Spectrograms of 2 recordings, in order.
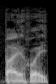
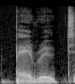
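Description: First: The name is said with a German pronunciation. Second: The name is said with an English pronunciation. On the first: "but it's Bayreuth in German" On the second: "Normally pronounced like Beirut in English"

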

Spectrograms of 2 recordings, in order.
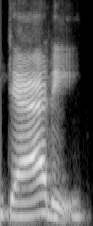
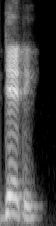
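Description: First: The first vowel sounds like 'a' in cat. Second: The first vowel sounds like 'i' in did. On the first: This is the usual pronunciation elsewhere. "They didn't say daddy" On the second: This is how people in that northern Georgia area say it. "They said diddy"

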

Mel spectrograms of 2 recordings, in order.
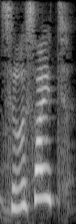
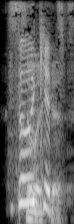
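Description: First: The last syllable sounds like 'site'. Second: The last syllable sounds like 'kate'. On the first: The speaker calls it wrong. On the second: The speaker calls it right.

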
